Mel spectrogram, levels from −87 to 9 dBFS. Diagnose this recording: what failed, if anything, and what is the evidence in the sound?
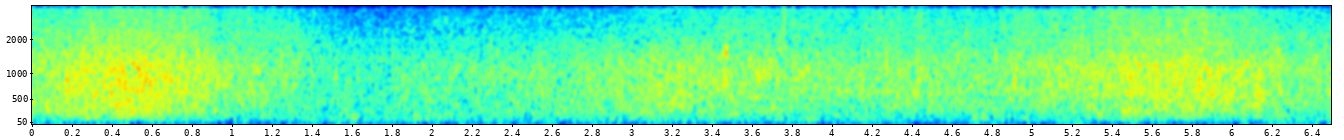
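No failure is audible anywhere in this recording.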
